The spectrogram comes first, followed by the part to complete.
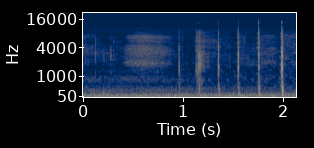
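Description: A hand rubbing and tapping the rough surface of a granite boulder close to the microphone. It makes a quickening run of about seven small, sharp clicks and scrapes in the second half, over a steady low rumble.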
